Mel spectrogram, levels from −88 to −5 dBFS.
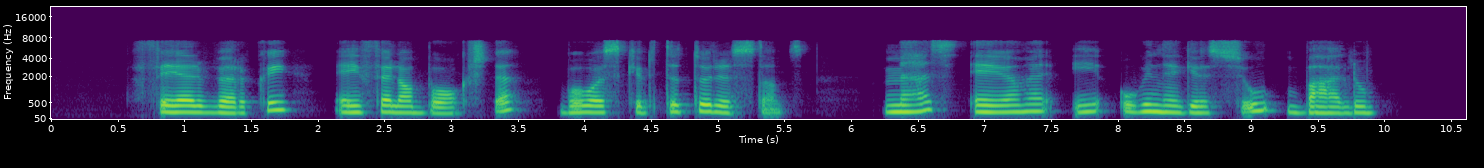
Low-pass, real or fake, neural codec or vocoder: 7.2 kHz; fake; codec, 16 kHz, 0.8 kbps, ZipCodec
